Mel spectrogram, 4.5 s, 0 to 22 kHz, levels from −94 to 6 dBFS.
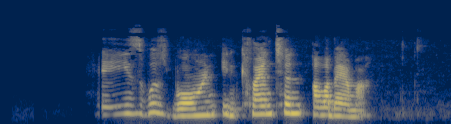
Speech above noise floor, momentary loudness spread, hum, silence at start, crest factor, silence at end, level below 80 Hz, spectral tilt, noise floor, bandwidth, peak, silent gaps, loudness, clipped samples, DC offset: over 71 dB; 13 LU; none; 1 s; 20 dB; 0.85 s; -76 dBFS; -5.5 dB/octave; under -90 dBFS; 9.2 kHz; -2 dBFS; none; -19 LUFS; under 0.1%; under 0.1%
